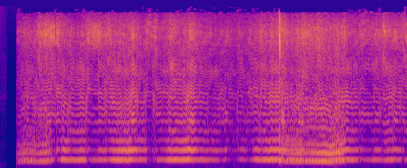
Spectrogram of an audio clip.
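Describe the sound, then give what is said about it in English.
A horsefly buzzes with a loud droning hum that starts abruptly, its pitch wavering as it flies and its loudness dipping briefly a few times, with no voices over it. “It's the sound of the pesky, annoying horsefly that warns us all, stay still and you might get bit.”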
